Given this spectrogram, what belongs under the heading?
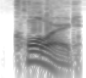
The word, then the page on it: cord: American English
